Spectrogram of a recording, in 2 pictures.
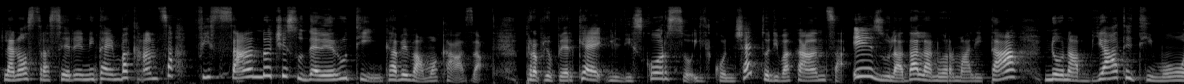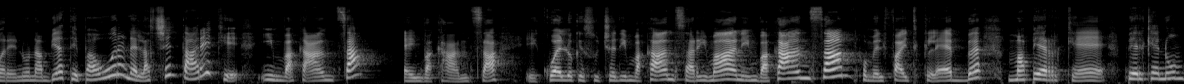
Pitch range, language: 185-270 Hz, Italian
